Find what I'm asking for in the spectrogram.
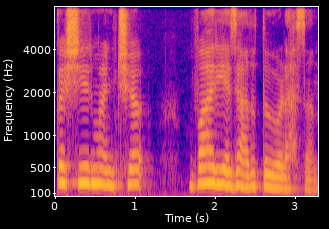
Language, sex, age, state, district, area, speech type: Kashmiri, female, 30-45, Jammu and Kashmir, Anantnag, rural, spontaneous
